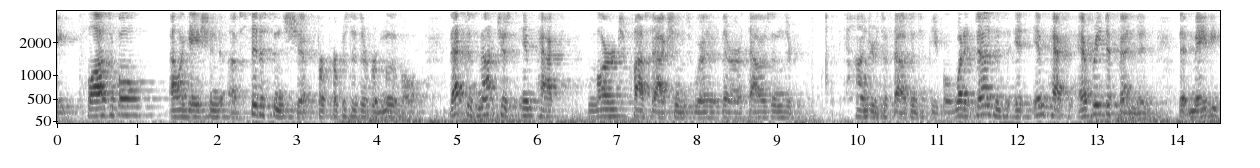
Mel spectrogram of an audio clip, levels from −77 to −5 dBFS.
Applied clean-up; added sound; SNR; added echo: none; Wind; 13 dB; reverberation time 0.8 s.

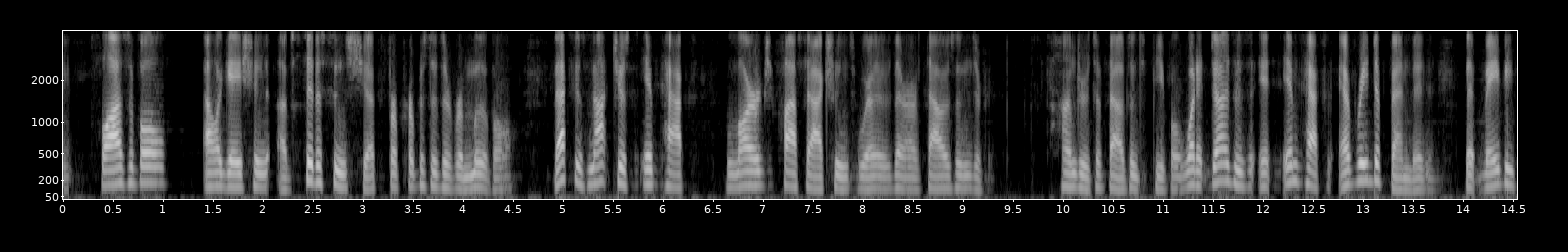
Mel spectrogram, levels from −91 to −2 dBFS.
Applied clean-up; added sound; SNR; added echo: neural separator model SepFormer WHAMR!.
